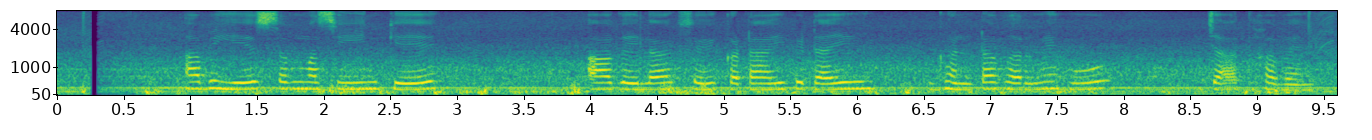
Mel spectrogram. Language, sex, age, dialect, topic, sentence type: Bhojpuri, female, 60-100, Northern, agriculture, statement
